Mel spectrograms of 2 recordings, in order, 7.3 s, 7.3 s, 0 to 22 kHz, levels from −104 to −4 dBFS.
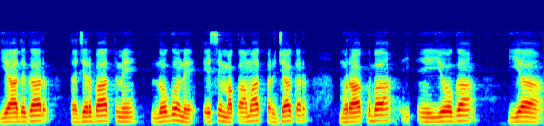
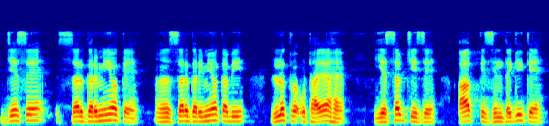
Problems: none marked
